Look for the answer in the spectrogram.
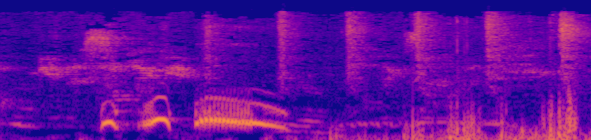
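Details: Spotted dove cooing, meant to lure doves and set them singing: two short loud hoots followed by a longer descending coo, then rough low background noise takes over.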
